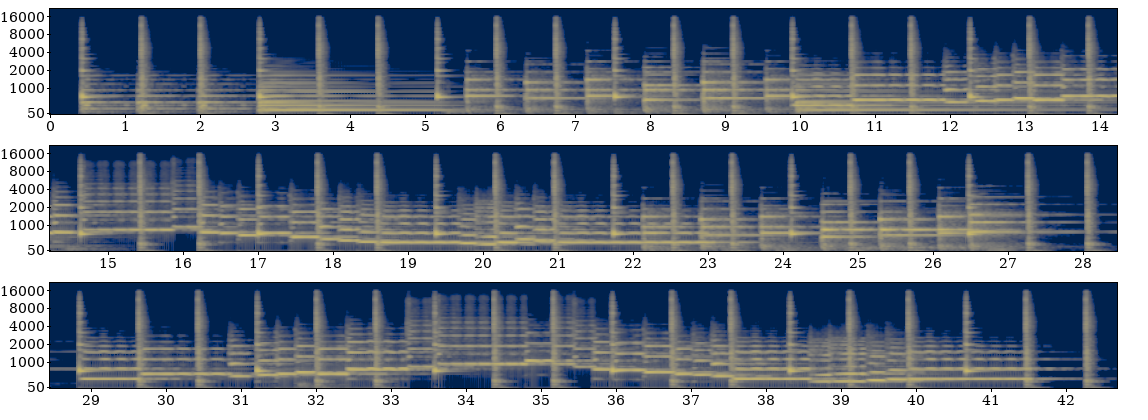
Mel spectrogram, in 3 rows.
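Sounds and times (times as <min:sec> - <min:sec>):
piano: 0:00.4 - 0:42.4
flute playing fast: 0:09.9 - 0:22.1, 0:28.9 - 0:41.4.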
